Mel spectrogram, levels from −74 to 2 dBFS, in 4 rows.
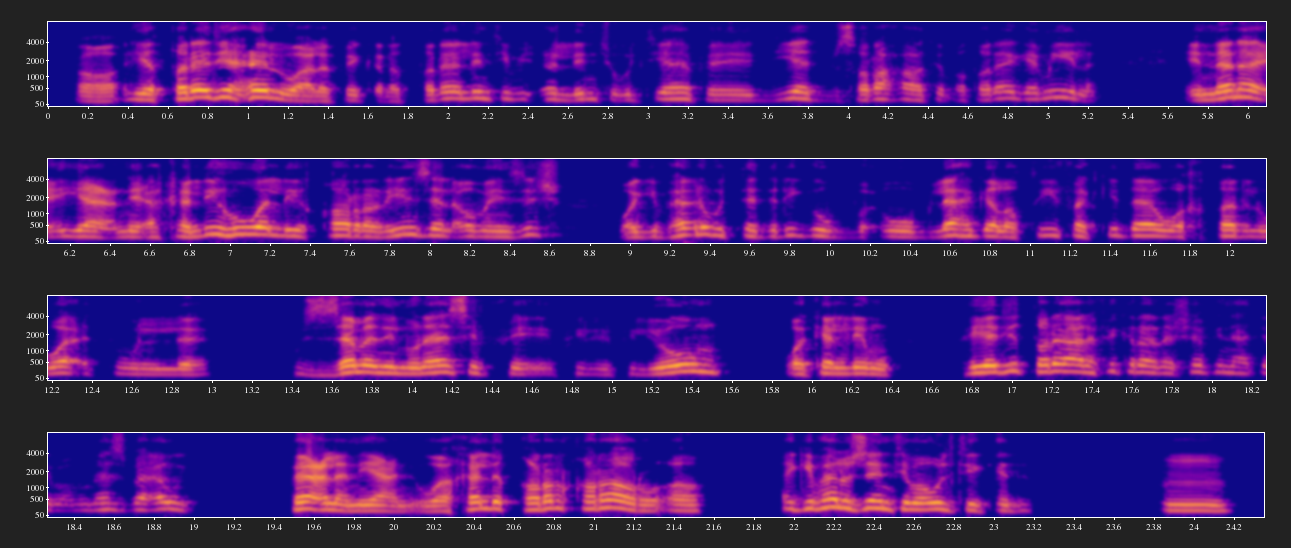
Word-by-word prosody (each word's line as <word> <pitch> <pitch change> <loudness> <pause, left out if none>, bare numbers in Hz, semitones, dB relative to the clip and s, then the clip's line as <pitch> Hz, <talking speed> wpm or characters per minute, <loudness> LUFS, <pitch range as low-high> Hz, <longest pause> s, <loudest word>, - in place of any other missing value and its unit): آه، 125 0 -6
هي 165 -1 0
الطريقة 180 +8 +7
دي 220 0 +4
حلوة 215 -12 +6
على 125 0 -2
فكرة، 145 +3 -13
الطريقة 180 +6 -6
اللي 190 +1 -5
أنتِ 185 -1 -13
ب 170 - -16
اللي 160 -1 -8
أنتِ 170 -1 -14
قُلتيها 175 +4 -7
ف 170 -3 -15
دِيّة 150 +5 -6
بصراحة 155 +5 -6
هتبقى 150 -1 -13
طريقة 155 +6 -9
جميلة، 180 -4 -10 0.5
إن 150 +3 -2
أنا 210 +2 +6
يعني 155 -2 0
أخلّيه 155 +8 -2
هو 220 +2 +5
اللي 190 -4 -1
يقرّر 170 -2 -1
ينزِل 190 -3 -3
أو 165 - -5
ما 160 - -7
ينزِلش 175 +7 -8 0.3
وأجيبها 160 +6 -3
له 215 +1 0
بالتدريج 185 -1 -10
وب 155 -5 -8
وبلهجة 160 +3 -1
لطيفة 175 +4 -5
كده 185 -1 -1
واختار 165 +1 -2
الوقت 165 +2 -4
وال 145 -2 -7 0.4
والزمن 180 +8 +3
المناسب 175 +2 +1
في 155 -1 -12
في 145 -4 -24
في 150 +3 -27
اليوم 190 +7 +2 0.3
وأكلّمه، 160 -1 -1 0.3
هي 185 +4 +6
دي 205 - -4
الطريقة، 215 0 +2
على 195 -3 0
فكرة 210 -2 -7
أنا 170 -3 -8
شايف 200 +1 -13
إنها 180 -4 -13
هتبقى 165 0 -20
مناسبة 180 +2 -10
أوي 195 0 -4 0.5
فعلًا 185 -3 +9
يعني، 150 -2 0
وهاخلّي 190 +9 +1
القرار 200 +1 +1
قراره، 210 -6 +3
آه، 160 -1 -3 0.4
أجيبها 210 +5 +2
له 235 - +4
زي 225 +1 +3
أنتِ 200 -2 0
ما 185 -1 +3
قُلتِ 190 -3 +1
كده. 160 -1 -9 0.7
إمم. 160 -1 -3
170 Hz, 180 wpm, -22 LUFS, 155-195 Hz, 0.7 s, فعلًا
